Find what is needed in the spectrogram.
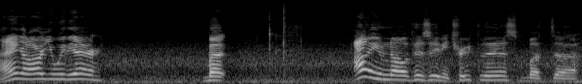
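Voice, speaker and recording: A man talks at a very fast pace in a raised, projected voice with high pitch and lively intonation. He leaves long, frequent pauses over noticeable background noise. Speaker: cigar and gaming vlogger, navy veteran. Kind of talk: casual chat. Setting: outdoors on apartment patio. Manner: loud.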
